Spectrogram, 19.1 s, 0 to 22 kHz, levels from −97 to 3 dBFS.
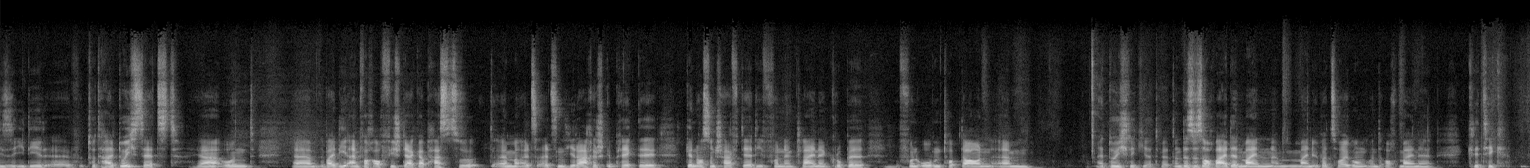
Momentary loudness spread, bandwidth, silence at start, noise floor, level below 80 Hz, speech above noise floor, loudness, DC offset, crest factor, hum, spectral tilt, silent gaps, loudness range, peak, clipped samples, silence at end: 14 LU; 17.5 kHz; 0 s; -65 dBFS; -76 dBFS; 41 dB; -24 LUFS; under 0.1%; 22 dB; none; -5 dB/octave; none; 3 LU; -2 dBFS; under 0.1%; 0.05 s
